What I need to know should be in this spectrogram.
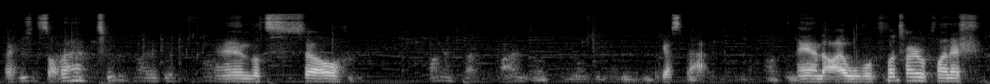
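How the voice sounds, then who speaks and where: A man's voice: mid-range voice, slow, pauses often, faint music behind. A man doing casual live game commentary, thinking aloud in a rambling way and swearing casually.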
